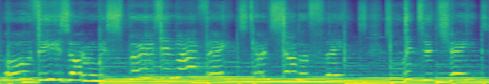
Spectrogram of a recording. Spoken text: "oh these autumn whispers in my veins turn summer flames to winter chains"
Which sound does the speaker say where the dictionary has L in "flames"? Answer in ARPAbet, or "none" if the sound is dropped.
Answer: none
